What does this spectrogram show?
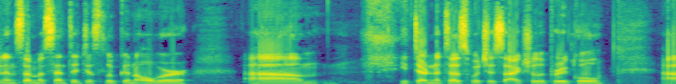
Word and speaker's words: Eternatus: Eternatus.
